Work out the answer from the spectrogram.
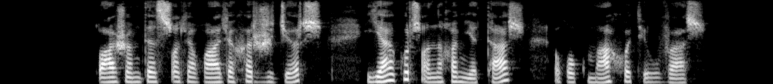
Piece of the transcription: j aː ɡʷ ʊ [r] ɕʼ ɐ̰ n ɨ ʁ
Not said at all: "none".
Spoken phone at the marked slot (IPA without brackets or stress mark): r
